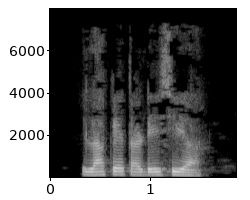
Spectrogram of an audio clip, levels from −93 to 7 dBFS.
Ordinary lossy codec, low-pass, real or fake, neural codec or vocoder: MP3, 32 kbps; 7.2 kHz; real; none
